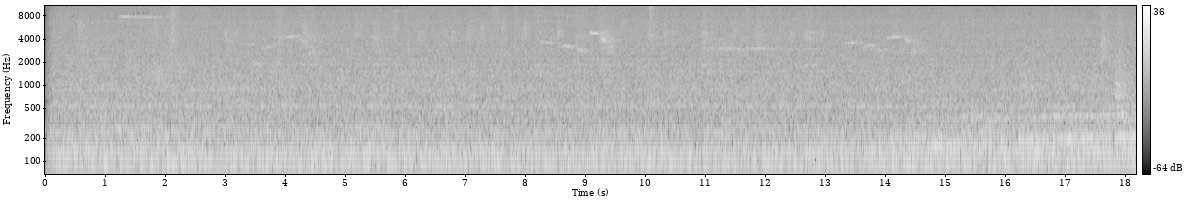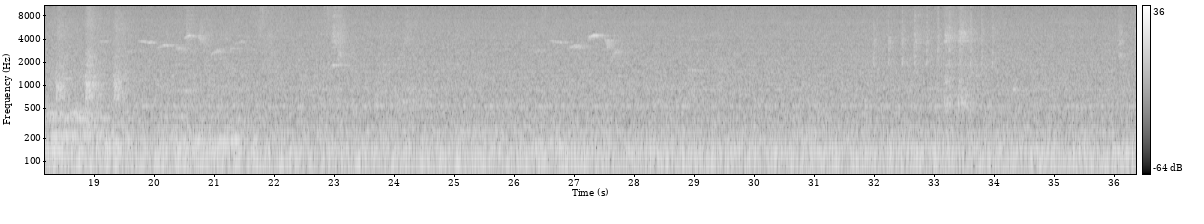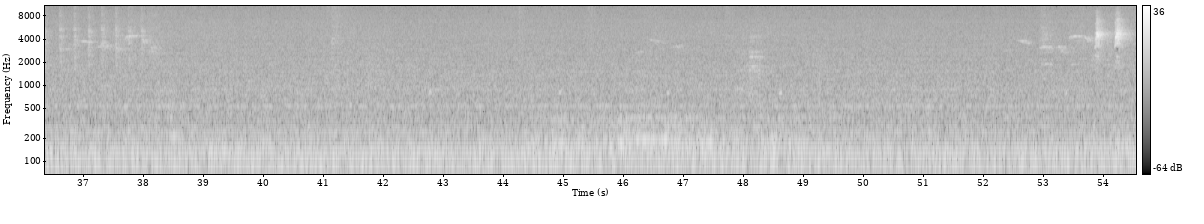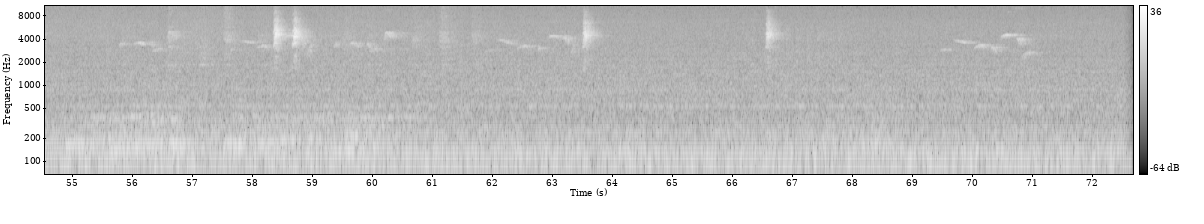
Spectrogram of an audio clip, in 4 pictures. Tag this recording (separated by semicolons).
bird; home; thailand; traffic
